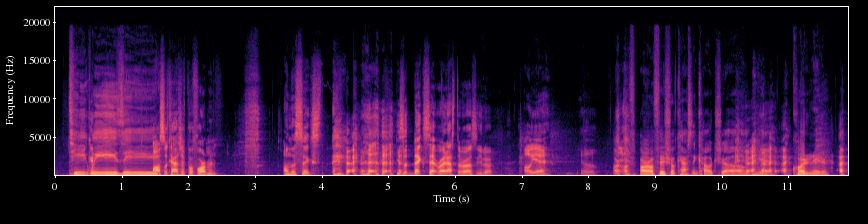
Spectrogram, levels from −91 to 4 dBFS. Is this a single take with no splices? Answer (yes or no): no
